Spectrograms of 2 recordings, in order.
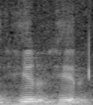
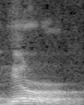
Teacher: Roh tebal, masa kita sebut hir tu kan, lidah kita belakang sikit. Belakang daripada roh biasa.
